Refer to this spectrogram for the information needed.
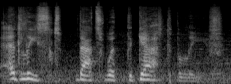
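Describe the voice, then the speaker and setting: A woman's voice: mid-range voice, a little slow, close to an everyday voice. An actress playing a young alien pilgrim in a video game, earnestly explaining what she has learned. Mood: grave, explaining. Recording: loud music behind dialogue. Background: music.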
